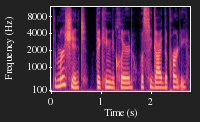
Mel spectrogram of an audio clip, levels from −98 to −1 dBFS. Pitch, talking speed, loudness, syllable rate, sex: 220 Hz, 215 wpm, -17 LUFS, 6.5 syllables/s, female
